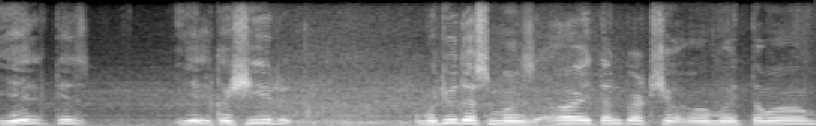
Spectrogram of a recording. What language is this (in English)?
Kashmiri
